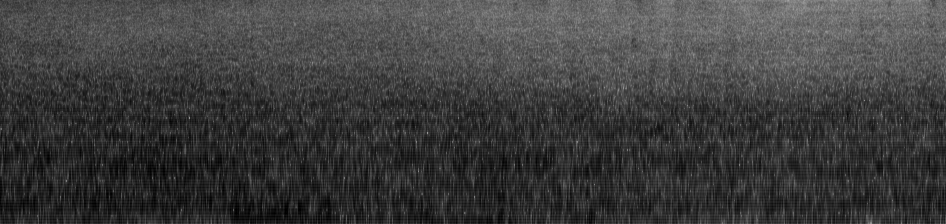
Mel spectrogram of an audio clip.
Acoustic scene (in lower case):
street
